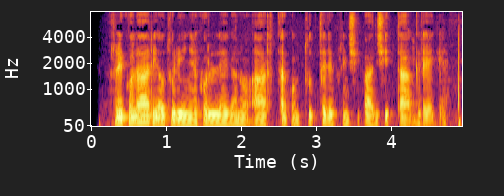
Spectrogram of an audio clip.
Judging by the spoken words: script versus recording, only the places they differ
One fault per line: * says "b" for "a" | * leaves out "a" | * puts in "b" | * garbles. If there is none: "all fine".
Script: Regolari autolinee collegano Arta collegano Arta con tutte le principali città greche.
* leaves out "collegano Arta"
